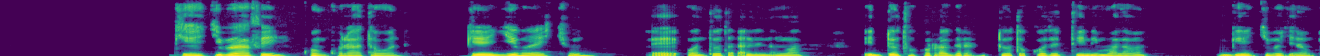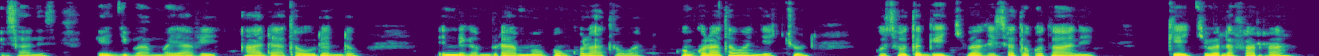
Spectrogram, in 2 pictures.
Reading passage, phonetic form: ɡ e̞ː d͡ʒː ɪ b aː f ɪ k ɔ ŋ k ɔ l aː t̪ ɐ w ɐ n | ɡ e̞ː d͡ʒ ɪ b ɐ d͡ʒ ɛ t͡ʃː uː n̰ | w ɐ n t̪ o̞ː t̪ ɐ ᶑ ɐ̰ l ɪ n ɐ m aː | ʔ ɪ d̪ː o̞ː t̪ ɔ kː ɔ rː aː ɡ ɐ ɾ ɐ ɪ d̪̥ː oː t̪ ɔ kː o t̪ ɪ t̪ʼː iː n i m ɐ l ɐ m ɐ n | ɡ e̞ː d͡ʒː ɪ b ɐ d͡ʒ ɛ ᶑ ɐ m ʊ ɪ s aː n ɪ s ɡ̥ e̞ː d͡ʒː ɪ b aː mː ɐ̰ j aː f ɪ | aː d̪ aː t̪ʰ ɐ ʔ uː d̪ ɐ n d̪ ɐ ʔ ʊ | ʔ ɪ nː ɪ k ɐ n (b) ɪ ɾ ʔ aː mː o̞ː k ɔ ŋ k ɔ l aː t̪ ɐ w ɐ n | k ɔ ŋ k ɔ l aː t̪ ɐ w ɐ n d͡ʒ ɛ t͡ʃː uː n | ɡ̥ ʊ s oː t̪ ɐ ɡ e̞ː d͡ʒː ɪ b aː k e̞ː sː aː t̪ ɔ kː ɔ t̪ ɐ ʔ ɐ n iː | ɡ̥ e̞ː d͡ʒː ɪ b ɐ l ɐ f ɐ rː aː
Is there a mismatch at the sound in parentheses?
no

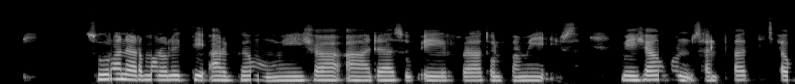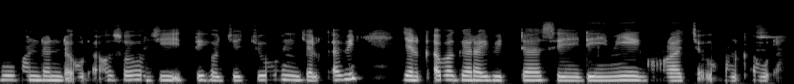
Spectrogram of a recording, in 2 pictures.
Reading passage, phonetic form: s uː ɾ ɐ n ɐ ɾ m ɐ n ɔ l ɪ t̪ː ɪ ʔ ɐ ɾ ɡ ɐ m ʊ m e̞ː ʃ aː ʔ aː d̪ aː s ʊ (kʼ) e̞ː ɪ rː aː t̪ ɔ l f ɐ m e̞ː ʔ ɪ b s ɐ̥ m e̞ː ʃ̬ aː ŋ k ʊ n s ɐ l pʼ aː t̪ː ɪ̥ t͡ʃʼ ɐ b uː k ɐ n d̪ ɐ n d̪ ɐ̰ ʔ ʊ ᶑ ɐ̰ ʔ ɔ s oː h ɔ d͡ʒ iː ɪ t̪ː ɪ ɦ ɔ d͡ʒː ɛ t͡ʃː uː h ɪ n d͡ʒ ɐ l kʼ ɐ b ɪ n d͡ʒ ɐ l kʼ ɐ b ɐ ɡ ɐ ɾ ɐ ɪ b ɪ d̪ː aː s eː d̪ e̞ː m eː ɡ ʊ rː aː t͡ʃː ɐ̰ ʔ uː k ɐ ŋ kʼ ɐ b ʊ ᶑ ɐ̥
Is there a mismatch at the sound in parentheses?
yes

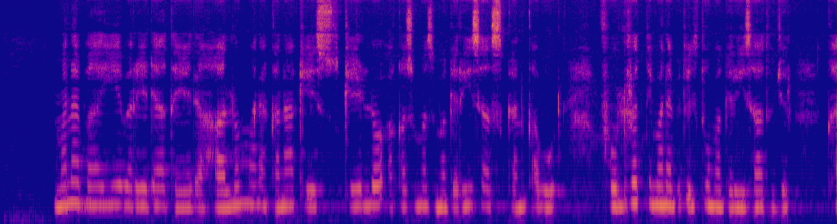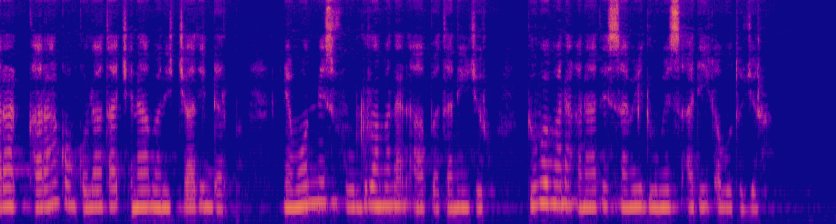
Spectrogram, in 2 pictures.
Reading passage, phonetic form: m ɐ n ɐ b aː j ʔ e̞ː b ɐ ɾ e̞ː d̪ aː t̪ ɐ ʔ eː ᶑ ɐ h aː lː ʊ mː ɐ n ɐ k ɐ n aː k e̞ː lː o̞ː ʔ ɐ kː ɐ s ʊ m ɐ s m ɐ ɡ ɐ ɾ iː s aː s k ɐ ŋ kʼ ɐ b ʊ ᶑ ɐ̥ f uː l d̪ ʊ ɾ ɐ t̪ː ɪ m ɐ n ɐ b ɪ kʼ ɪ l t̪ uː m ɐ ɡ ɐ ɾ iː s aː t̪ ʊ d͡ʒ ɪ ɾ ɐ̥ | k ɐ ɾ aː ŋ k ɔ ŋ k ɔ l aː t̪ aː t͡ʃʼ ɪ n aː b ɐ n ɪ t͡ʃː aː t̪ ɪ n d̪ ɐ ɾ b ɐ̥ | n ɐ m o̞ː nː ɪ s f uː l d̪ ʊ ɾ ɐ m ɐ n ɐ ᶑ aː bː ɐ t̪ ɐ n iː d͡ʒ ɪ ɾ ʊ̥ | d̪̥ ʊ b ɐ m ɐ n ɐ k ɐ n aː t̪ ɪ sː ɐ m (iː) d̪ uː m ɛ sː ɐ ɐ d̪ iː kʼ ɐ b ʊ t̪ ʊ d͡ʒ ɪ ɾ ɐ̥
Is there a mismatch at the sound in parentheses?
no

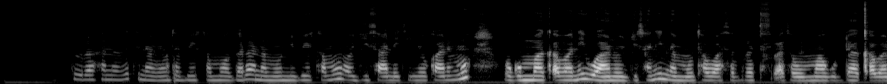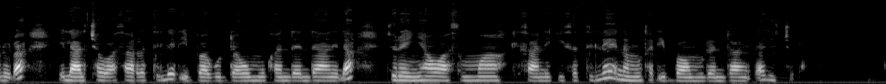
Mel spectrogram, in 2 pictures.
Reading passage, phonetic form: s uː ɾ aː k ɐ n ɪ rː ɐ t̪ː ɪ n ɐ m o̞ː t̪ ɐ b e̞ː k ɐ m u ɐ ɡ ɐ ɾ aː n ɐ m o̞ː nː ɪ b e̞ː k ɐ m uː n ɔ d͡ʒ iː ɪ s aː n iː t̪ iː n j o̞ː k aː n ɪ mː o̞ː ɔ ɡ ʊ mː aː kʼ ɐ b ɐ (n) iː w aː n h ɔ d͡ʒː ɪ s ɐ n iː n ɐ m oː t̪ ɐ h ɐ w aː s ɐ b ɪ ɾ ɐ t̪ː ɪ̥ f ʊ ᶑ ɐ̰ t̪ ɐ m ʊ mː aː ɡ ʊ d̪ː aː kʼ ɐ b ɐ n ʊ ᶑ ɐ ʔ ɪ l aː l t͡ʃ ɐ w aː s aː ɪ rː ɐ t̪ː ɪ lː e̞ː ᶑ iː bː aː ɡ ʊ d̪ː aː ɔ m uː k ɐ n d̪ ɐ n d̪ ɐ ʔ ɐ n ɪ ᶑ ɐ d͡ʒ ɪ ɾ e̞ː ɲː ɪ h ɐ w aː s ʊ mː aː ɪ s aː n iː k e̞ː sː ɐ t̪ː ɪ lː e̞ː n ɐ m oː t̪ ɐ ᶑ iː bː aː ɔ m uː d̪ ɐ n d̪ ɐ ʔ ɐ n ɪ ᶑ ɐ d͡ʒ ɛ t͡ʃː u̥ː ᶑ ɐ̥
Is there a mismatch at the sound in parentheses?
no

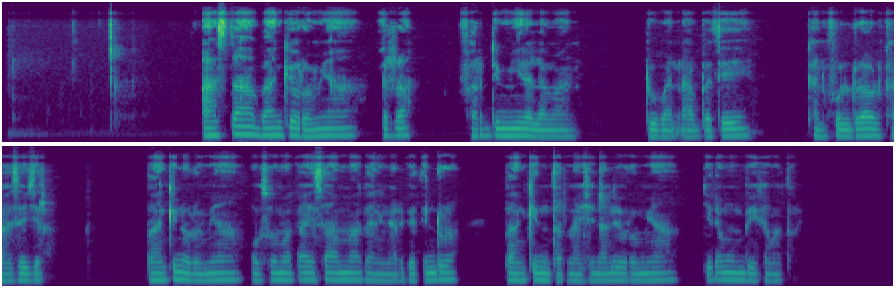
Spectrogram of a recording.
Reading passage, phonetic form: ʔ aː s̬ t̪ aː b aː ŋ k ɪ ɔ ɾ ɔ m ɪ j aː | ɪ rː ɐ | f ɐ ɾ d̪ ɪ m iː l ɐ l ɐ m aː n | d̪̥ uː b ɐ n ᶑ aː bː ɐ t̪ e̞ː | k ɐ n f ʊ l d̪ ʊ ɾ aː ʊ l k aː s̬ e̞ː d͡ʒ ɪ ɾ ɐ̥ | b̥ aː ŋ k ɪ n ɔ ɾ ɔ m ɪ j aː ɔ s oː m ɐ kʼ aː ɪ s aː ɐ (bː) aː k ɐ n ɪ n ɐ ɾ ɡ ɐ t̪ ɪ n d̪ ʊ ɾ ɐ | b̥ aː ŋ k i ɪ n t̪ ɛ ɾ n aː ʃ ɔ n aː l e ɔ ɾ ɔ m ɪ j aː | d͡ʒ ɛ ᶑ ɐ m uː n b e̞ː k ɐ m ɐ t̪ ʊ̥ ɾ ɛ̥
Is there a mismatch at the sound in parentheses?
yes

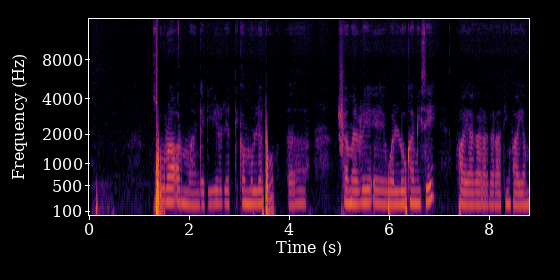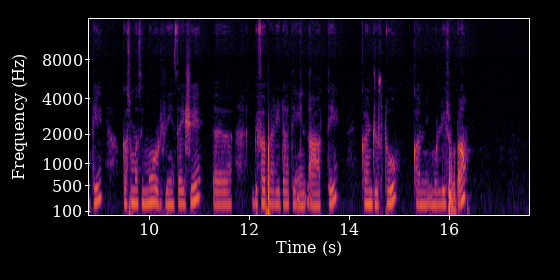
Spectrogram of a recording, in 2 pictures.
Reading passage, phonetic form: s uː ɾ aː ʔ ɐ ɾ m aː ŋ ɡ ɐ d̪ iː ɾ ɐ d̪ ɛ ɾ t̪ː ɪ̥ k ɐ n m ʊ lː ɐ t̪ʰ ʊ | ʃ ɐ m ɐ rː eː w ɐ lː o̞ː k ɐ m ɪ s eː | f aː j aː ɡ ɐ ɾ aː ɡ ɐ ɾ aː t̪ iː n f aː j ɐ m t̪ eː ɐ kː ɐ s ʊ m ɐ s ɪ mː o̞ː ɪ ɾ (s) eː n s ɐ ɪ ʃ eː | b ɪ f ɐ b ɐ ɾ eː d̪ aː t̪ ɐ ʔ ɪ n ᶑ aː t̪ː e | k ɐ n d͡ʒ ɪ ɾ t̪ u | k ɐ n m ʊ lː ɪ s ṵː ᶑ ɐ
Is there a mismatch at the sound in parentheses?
yes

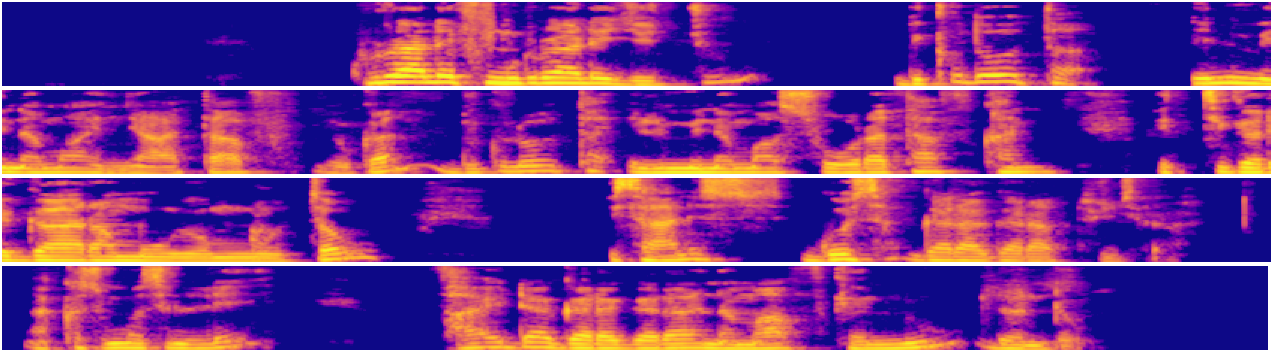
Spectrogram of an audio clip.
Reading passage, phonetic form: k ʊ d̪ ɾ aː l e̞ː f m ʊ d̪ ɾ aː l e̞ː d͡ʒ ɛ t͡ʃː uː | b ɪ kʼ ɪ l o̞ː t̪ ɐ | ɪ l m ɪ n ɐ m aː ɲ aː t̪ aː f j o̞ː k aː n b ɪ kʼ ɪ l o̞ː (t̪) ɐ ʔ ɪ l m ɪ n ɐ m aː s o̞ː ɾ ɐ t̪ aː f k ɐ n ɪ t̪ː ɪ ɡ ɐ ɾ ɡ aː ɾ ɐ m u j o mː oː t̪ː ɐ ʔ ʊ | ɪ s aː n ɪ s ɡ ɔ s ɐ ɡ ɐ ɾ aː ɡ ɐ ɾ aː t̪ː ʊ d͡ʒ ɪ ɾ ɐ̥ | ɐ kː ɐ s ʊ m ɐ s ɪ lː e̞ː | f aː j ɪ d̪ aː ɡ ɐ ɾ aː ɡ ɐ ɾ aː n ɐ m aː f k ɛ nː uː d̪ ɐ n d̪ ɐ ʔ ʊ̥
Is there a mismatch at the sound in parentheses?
no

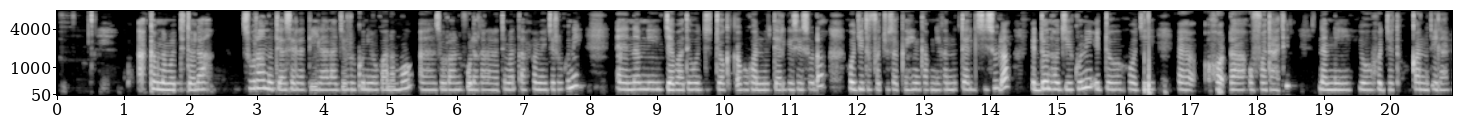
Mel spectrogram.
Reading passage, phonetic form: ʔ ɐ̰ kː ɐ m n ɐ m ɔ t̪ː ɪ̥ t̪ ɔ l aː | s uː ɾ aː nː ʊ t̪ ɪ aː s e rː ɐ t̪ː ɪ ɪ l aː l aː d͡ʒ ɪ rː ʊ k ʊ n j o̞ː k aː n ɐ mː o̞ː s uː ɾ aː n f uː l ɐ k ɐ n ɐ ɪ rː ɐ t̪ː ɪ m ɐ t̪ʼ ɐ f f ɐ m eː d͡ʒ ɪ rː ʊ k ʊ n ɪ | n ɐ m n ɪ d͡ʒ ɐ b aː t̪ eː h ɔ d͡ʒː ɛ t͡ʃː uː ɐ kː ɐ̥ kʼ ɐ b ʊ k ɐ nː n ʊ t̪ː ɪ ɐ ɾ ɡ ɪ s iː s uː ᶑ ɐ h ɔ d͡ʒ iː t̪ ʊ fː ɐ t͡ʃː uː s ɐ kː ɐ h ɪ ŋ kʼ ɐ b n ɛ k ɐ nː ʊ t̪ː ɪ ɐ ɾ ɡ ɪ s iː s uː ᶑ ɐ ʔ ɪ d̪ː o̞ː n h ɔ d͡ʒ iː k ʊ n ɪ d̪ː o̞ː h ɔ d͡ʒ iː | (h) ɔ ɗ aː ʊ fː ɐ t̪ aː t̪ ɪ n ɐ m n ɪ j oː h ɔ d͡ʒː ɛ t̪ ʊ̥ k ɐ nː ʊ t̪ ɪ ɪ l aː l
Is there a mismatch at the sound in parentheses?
no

